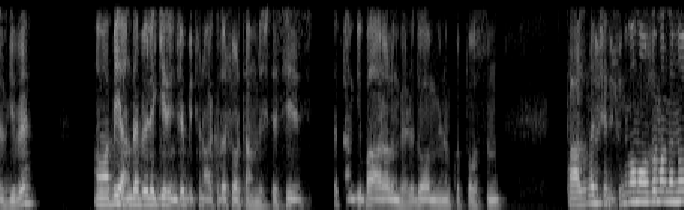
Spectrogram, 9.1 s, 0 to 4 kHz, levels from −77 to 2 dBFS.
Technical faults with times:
none

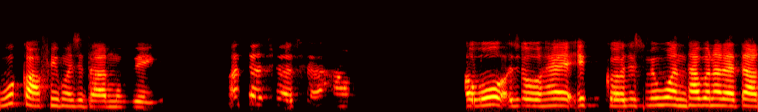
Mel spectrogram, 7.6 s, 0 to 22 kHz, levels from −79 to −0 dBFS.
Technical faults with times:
5.17-5.23 short concealed packet loss
5.75-6.47 repeated packet loss (robotic sound)

